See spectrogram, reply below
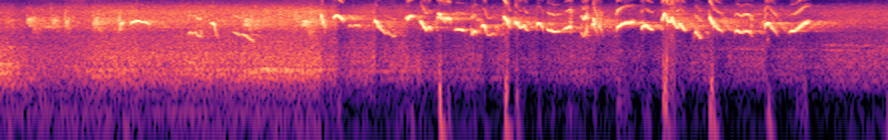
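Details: White-eye song meant to coax a silent white-eye into singing. Hissing background first, then a fast, high, chattering run of twisting chirps and whistles with crisp ticks over the last three seconds.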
